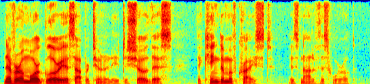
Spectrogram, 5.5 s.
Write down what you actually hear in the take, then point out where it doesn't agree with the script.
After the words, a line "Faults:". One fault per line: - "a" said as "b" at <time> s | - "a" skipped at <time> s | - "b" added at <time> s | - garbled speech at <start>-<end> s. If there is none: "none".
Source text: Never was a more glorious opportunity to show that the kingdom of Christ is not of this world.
Never a more glorious opportunity to show this the kingdom of Christ is not of this world.
Faults:
- "was" skipped at 0.3 s
- "that" said as "this" at 2.2 s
